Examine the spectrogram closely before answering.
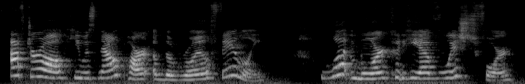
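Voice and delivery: lively, expressive storybook narration; reading to children. A narrator's reading. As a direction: read it like a bedtime picture book.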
